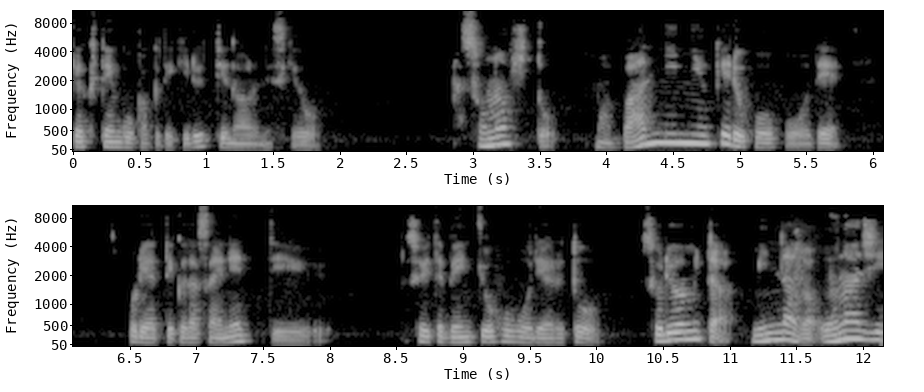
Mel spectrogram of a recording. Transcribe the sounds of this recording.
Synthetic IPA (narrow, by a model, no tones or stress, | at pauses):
kʲakɯ̥t̪ẽ̞ŋɡo̞kakɯ̟d̪e̞kʲiɾɯ̟t̪ːeiɯ̟noaɾɯ̟nd̪e̞sɨ̥ke̞d̪o̞̰ | so̞no̞çi̥t̪o̞̰ | mabãɲ̟ːĩɲ̟ːiɯ̟ke̞ɾɯ̟ho̞ːho̞̰ːd̪e̞ | ko̞ɾe̞jat̪ːe̞kɯ̟d̪asaine̞t̪ːe̞jɯ̟̰ː | so̞ːit̪ːabẽ̞ŋkʲo̞ːɦo̞ːhoːd̪e̞jaɾɯ̟t̪o̞ | so̞ɾe̞o̞mʲit̪a̰mʲĩnːaɡa̰ʔo̞naʑi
